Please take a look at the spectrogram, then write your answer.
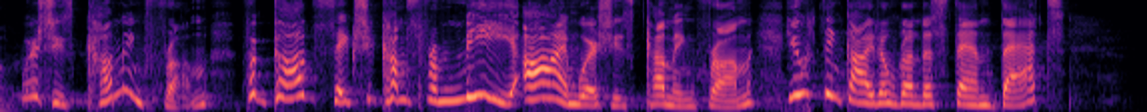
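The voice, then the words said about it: Raised, loud angry voice. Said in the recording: “I didn't mean to raise my voice.”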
